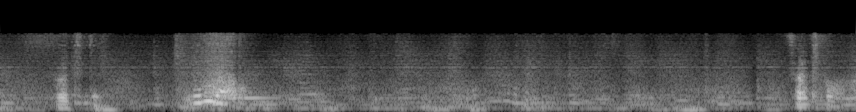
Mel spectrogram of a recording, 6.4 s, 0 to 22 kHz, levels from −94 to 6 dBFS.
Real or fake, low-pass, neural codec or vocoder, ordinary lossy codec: fake; 7.2 kHz; codec, 44.1 kHz, 0.9 kbps, DAC; none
